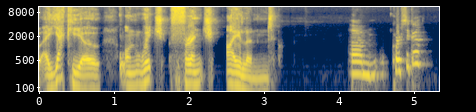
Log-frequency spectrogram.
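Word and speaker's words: Ajaccio: napoleon bonaparte was born in a yakio aj a double c i o a yakio on which french island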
